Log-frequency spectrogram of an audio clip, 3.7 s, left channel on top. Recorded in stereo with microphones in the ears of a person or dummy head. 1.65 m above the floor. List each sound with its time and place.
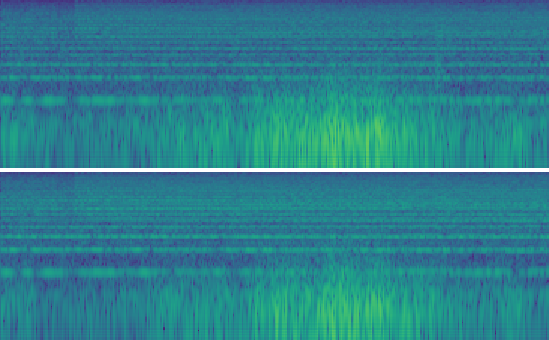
0.0 s a drone: 30° right (ahead or behind)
